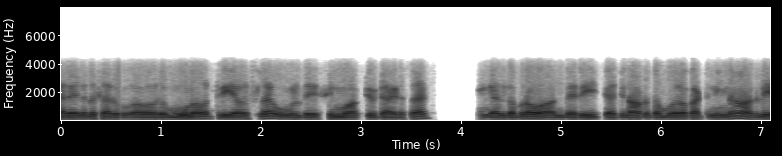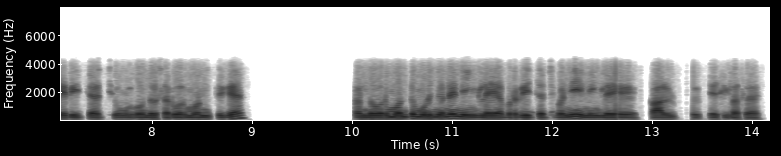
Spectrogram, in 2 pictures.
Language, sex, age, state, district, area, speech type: Tamil, male, 18-30, Tamil Nadu, Perambalur, rural, conversation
